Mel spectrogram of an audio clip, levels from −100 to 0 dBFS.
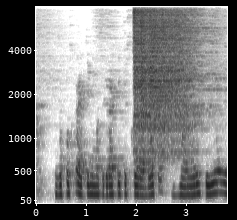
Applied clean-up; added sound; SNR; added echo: classical method WPE with log-MMSE.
